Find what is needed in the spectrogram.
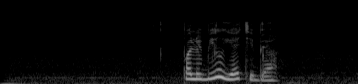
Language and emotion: Russian, neutral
